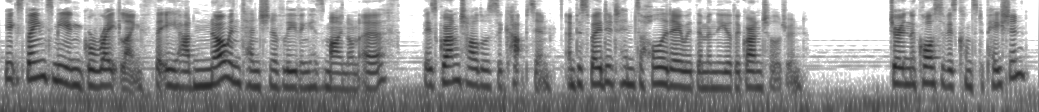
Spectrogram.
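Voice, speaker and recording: A woman's voice: mid-range voice, fast talker, fairly bright tone, natural voice. A woman playing an exasperated, wry doctor at a space clinic in an audio drama, with a sardonic, conversational delivery. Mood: dry, clipped dictation. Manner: sardonic, conversational, hesitant asides. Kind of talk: audio drama monologue, dictating a letter. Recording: music behind the voice. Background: music.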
